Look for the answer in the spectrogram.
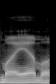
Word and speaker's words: Miami: And it is Miami, Oklahoma, even though it's spelled with an I at the end.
